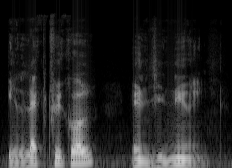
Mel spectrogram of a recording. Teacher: Engineering, ça, l'accent tombé le même sur avant dernière syllabe là.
